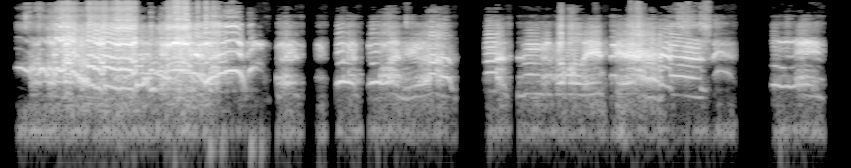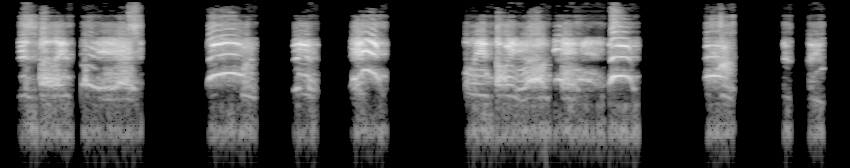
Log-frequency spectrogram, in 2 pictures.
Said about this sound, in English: The following is audio that I was given by a parent of kids from across the room where the kids were murdered. These children survived. This is a shrill screaming of kids trying to get out while their classmates are being murdered.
